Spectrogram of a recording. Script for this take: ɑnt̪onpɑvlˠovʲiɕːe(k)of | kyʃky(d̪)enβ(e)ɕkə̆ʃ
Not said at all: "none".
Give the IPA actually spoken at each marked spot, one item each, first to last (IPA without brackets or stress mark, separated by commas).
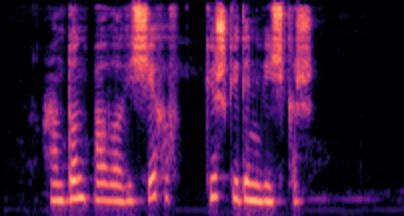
x, d̪, i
